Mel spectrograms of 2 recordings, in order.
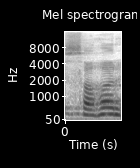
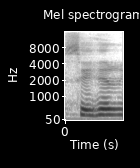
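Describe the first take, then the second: First: The first vowel sounds like 'a', sahar. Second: The first vowel sounds like 'e', sehar. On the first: It means the time of early morning. The speaker calls it right. "ये सहर है" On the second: It means magic. The speaker calls it wrong. "सेहर या सहर नहीं है"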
